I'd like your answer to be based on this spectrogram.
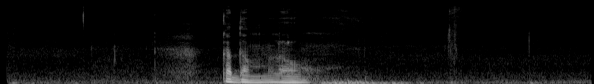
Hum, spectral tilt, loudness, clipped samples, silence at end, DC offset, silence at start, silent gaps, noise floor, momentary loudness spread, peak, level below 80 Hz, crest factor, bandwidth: none; -8 dB/octave; -28 LUFS; under 0.1%; 0.15 s; under 0.1%; 0.1 s; none; -52 dBFS; 27 LU; -8 dBFS; -44 dBFS; 24 dB; 15 kHz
